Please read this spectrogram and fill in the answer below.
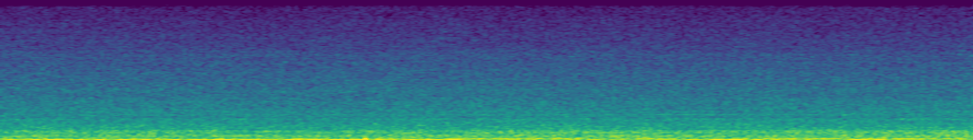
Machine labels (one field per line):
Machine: fan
